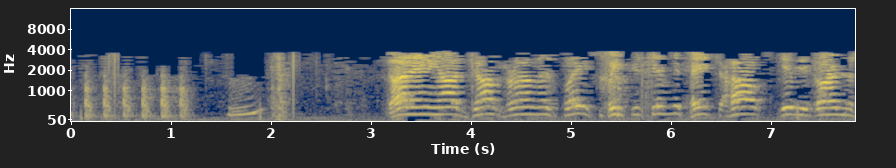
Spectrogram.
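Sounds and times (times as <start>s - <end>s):
knocks on the back door of a house in the evening: 0.0s - 1.3s
speech: 1.6s - 2.3s, 3.2s - 7.8s.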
